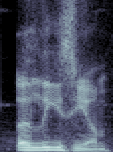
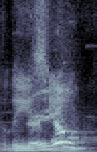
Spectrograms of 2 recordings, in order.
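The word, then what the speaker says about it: Elysium: First one up is uh Oh, Ellesium. That's how you say it. Elisium.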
